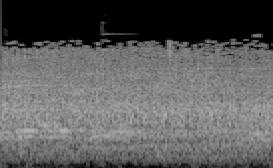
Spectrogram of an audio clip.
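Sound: rally crowd cheering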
